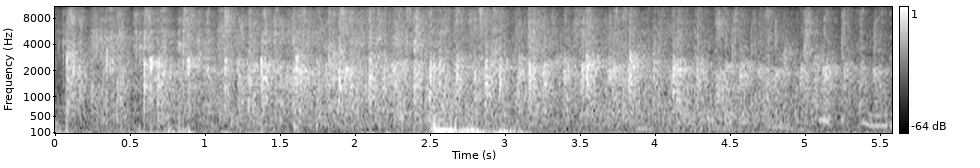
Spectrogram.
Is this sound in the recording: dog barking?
no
